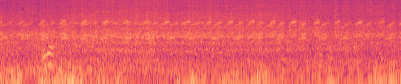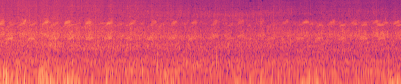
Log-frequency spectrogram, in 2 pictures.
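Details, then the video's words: Spring-night frog chorus echoing around apartment buildings in Korea, a continuous stream of fast, regular croaks, roughly two per second, with a brief faint human voice near the start and low rumbling background. "밤새도록 아파트에 울려퍼지는. 개굴개굴. 개구리소리 덕분에 행복해지는 봄밤"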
